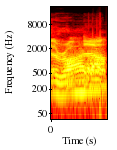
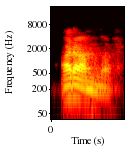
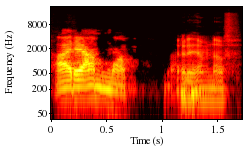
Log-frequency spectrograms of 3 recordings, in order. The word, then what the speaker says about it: Aryamnov: So is it Aramnov or is it Aryamnov? Aryamnov. Yeah, Aryamnov. Andrei Aryamnov. Yes.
